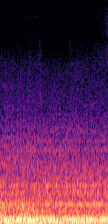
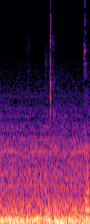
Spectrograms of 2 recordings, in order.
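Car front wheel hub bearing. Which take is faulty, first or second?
first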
